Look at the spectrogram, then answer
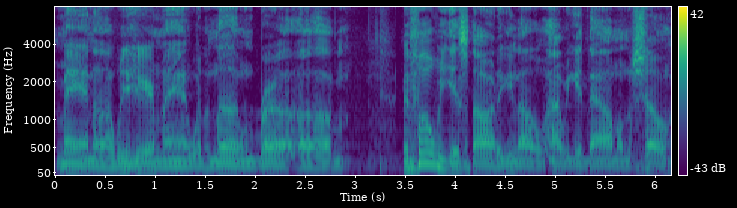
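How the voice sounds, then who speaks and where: Speaking at a moderate pace, a man with an American accent has a very deep, low pitch and ordinary pitch variation. Noticeable background noise can be heard. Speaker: podcast host. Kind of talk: casual chat. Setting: studio.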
